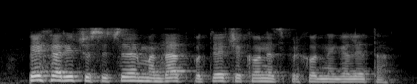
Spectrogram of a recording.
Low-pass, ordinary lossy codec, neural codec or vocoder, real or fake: 5.4 kHz; AAC, 24 kbps; none; real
